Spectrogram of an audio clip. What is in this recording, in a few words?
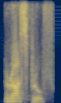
"rustproof", Indian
